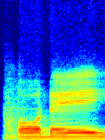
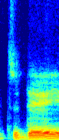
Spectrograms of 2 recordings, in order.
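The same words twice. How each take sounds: First: "today" said as to-day, with an o sound; wrong way to say today. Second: "today" said as tu-day, with a u sound; right way to say today. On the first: Teacher showing the wrong "today" with to-day. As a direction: show the mistake "today" as to-day, a touch louder. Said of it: "bukan "today". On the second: Teacher demonstrating "today" as tu-day. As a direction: model "today" with tu at the start. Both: Shown as a demonstration.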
